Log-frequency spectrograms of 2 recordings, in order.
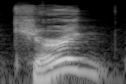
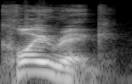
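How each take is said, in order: First: The first vowel is said English-style. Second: The first vowel is said German-style. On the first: "you mean a, a Keurig?" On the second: "Don't you know what the sound that makes in German"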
